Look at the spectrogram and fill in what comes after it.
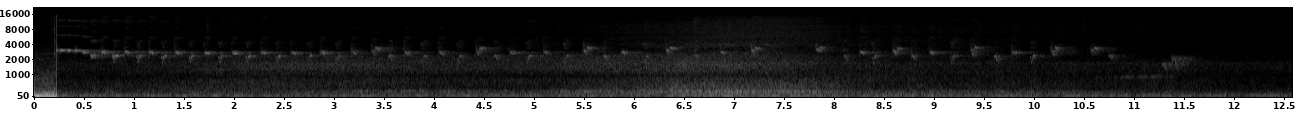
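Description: A songbird singing a long run of short, evenly repeated high chirps, about three a second, ending with a lower falling note near the end, over a low background rumble.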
